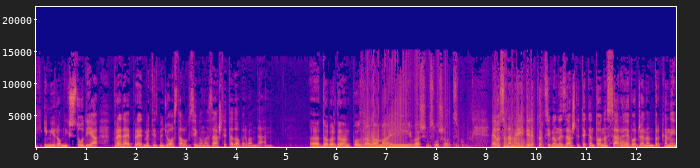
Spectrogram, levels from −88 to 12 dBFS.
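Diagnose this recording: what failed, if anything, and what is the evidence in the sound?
Buffer tearing at the driver/buffer stage, 6.50 to 10.25 s: a 200 Hz signal-dependent rattle. Each period splices in a small slice of audio about 15 ms stale, unlike isolated dropout clicks.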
